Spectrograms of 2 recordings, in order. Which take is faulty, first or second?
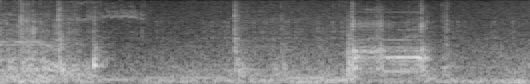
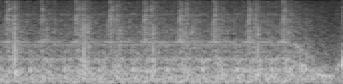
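second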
